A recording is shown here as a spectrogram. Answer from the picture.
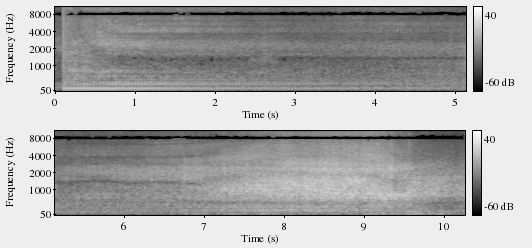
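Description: A motor vehicle driving on the road: steady engine hum with road noise, starting abruptly. A rushing noise swells and fades between about seven and nine and a half seconds in.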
